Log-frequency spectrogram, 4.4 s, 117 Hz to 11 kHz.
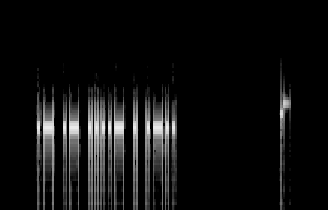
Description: Morse code, heard as a keyed tone, about 28 wpm, 700 Hz. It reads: AA4EL
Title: USA Call Signs - 5 Characters - 4x Character Spacing - 28wpm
